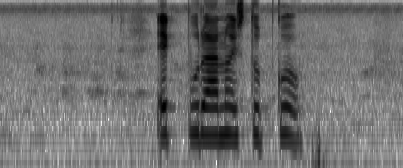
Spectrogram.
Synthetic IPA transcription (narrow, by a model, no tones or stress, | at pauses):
ek̚puɾanoist̪upko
